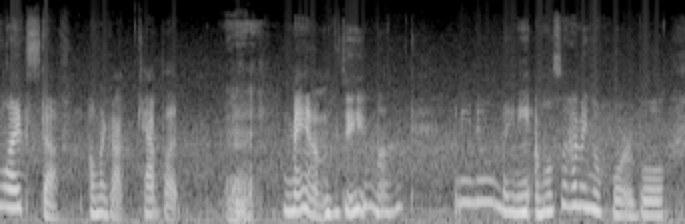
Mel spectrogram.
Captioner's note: snorts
